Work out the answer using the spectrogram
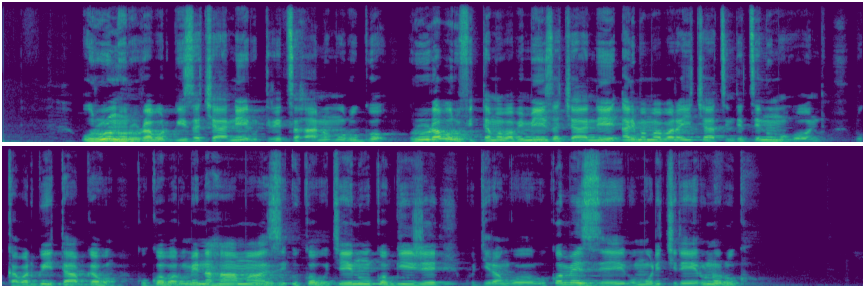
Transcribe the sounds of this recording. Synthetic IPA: uɾuːn̥huɾuɾaβo̞ɾɡwiːzacaːne̞ɾuteɾet͡saɦanhumuɾuɡo̞ | ɾuuɾaβo̞ɾufiteamaβaβime̞ːzacaːne̞aɾimamaβaɾajicaːt͡sinde̞t͡se̞numuho̞ːndo | ɾukaβaɾɡwiːtabɡaɦo̞ | kuko̞βaɾume̞naɦaːmaːziʔuko̞βuceenuːko̞b̚ɡiːʒe̞kuɟiɾaŋɡo̞ɾuko̞me̞ze̞ɾumuɾiciɾe̞ɾuno̞ɾuko̥

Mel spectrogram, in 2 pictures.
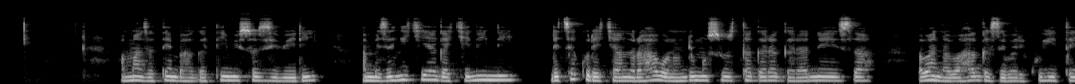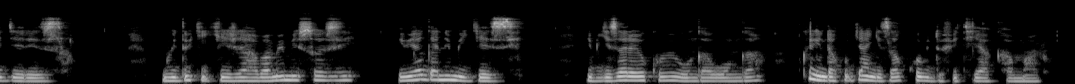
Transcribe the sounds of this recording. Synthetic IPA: amaːzate̞ːmbahaɡatijimiso̞ziβiɾi | ame̞ze̞ŋ̥hicijaɡacinini | nde̞t͡se̞kuɾe̞canuɾaɦaβo̞nondimusozitaɡaɾaɡaɾane̞ːzaː | βaːnaβaɦaɡazeβaɾikuhite̞ɟe̞ɾe̞zḁ | mwiːduciciʒeaβamemiso̞ziː | βijaɡanimiɟe̞zi̥ | nibɟiːzaɾejokuβiβuːŋɡaβuːŋɡa | twiːɾiːndakuβɟaːɲɟizauko̞βidufitʰijakʰamaɾo̞

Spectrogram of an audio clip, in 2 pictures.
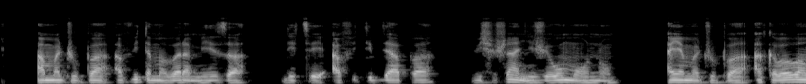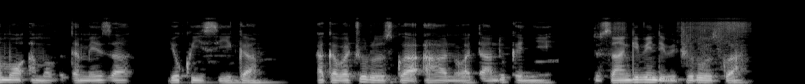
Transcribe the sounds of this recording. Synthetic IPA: amat͡ʃupaʔafitamaβaɾame̞ːza | nde̞t͡se̞ʔafitibjaːpa | βiʃuʃaːɲiʒe̞wumuːn̥hu | ajamat͡ʃupaʔakaβaβamo̞ʔamavutame̞ːza | jo̞kwisiːɡaː | kaβat͡ʃuɾuːzɡwaʔahaːn̥huataːndukaɲe̞ | d̥usaːŋɡiβiːndiβit͡ʃuɾuːzɡwa

